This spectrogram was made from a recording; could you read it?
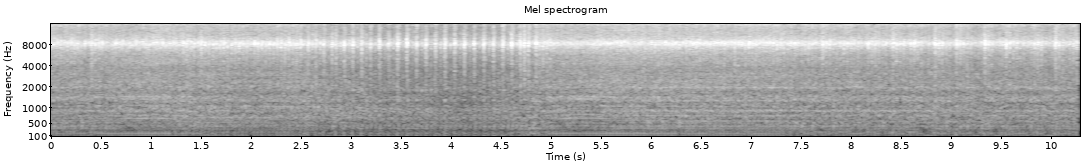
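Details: Rebuilt Briggs & Stratton 17.5HP engine in Yard Machines lawn tractor, after replacing carburetor solenoid with fabricated nut to unblock emulsion tube, no belt pulley: loud uneven chuffing with irregular pops, slight surging; still rough, fuel mixture needs adjusting.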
